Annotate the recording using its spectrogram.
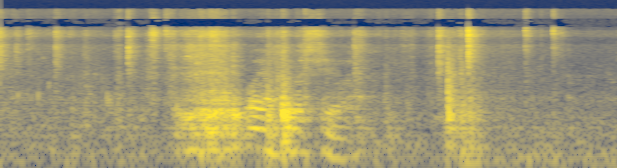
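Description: Someone moving about and handling things at a wood stove: small taps and clicks, a low mumbling voice in the middle, and a single knock about four and a half seconds in.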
